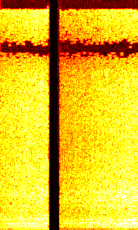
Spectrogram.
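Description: Steady low background hiss of room tone with no distinct sound in it, broken a little under a second in by a split second of dead silence at an edit cut.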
